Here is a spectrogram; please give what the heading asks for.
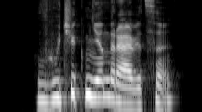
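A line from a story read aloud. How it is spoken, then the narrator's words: Laughing. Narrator (Russian): рассмеялась я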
